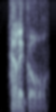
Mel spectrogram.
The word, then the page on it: helical: British English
